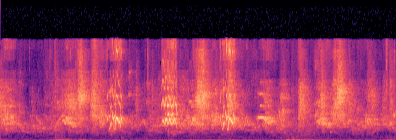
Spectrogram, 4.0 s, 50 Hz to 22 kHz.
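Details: Parakeet parent with babies at 6:20 AM on 4.1.15, captured on a live camera stream; harsh, scratchy squawks and chirps come in irregular bursts, with a few louder sharp notes near the middle and a low background rumble.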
